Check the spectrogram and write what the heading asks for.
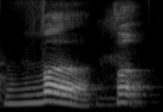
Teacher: W's bite your V so V the V sound is V your lower lip is touching the upper tooth right V whereas the W sound is kissing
